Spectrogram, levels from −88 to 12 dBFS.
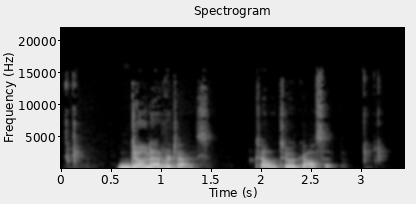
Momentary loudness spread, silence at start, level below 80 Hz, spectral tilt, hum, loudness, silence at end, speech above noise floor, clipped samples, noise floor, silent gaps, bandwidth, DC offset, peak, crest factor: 21 LU; 0.05 s; -58 dBFS; -6.5 dB/octave; none; -17 LUFS; 0.75 s; 31 dB; under 0.1%; -47 dBFS; none; 15.5 kHz; under 0.1%; -2 dBFS; 18 dB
